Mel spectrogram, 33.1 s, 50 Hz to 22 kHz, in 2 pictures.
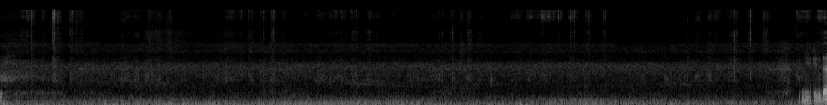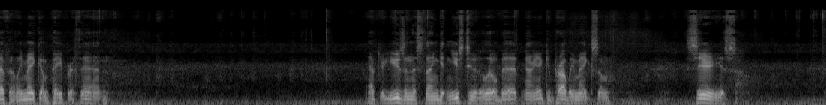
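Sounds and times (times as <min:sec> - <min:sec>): knife shaving wood: 0:00.0 - 0:33.0.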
